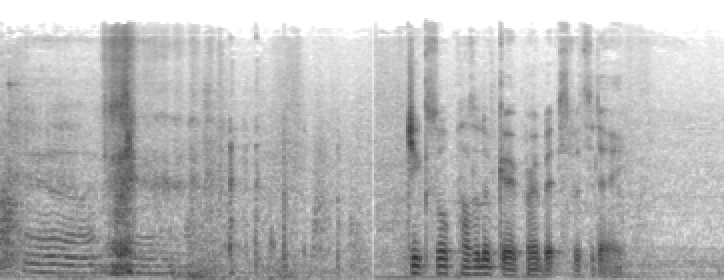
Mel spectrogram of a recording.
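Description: A middle-aged man speaks casually close by.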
